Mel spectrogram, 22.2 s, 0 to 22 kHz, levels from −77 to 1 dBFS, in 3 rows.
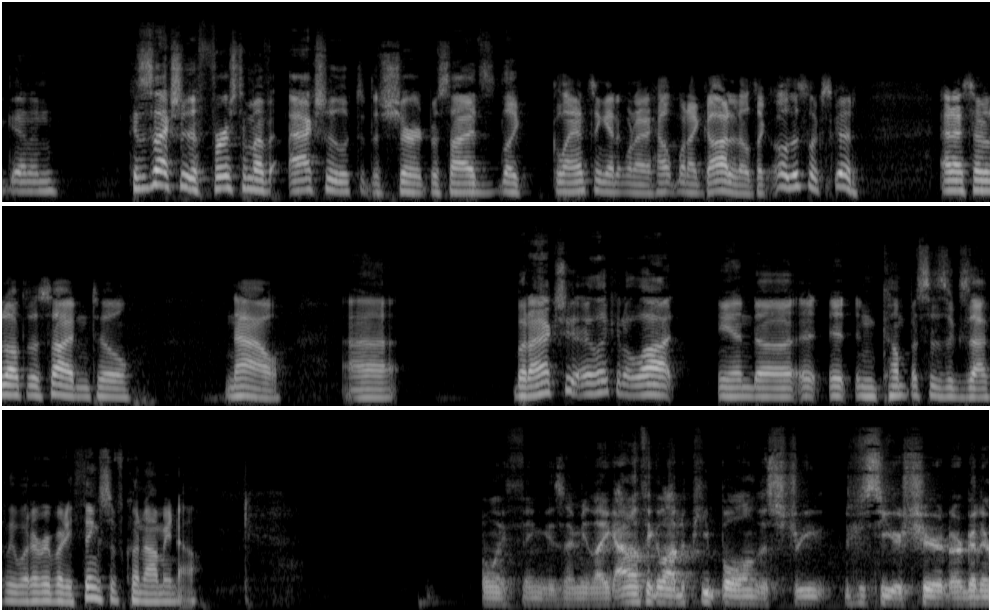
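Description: Speech, with digital radio blending to analogue from 3.94 to 10.12 s: a 197 ms cross-fade to AM adds hiss well below the speech and shifts level by about 1 dB.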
